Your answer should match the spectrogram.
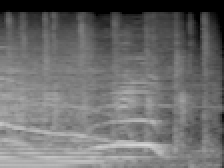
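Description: A live rock band's final chord ringing out, with a high sustained note gliding slowly downward over it; the chord cuts off about one and a half seconds in and a few claps follow.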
